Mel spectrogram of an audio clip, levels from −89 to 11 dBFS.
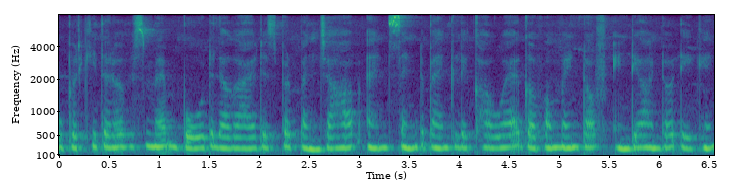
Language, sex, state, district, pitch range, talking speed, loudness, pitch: Hindi, female, Chhattisgarh, Rajnandgaon, 235-250 Hz, 185 wpm, -18 LUFS, 245 Hz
